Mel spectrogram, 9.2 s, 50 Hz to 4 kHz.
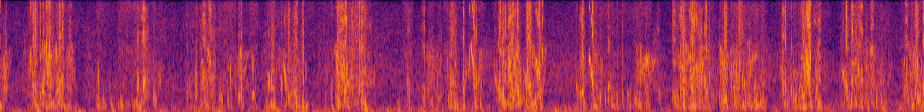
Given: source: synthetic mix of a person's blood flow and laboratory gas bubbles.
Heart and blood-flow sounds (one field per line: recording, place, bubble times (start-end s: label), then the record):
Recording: Doppler ultrasound of blood flow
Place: subclavian vein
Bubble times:
0.00-0.11 s: bubbles
0.25-0.78 s: bubbles
0.93-1.63 s: bubbles
1.84-2.61 s: bubbles
2.63-3.15 s: bubbles
3.21-3.76 s: bubbles
4.02-4.14 s: bubbles
4.20-4.85 s: bubbles
4.90-5.47 s: bubbles
5.73-6.62 s: bubbles
6.72-7.68 s: bubbles
7.74-8.31 s: bubbles
8.38-8.92 s: bubbles
8.99-9.24 s: bubbles
From the record:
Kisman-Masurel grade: 444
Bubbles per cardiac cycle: continuous sound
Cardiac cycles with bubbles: 100%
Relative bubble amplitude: maximal (0.775 to 0.999)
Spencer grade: 4 (maximum detectable bubble signal sounding continuously throughout systole and diastole of every cardiac period, and overriding the amplitude of the normal cardiac signals)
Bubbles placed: anywhere in the cardiac cycle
